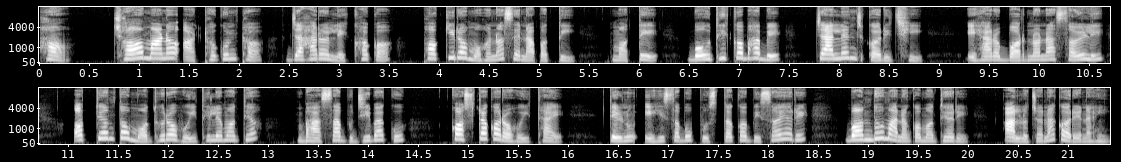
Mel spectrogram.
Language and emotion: Odia, neutral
